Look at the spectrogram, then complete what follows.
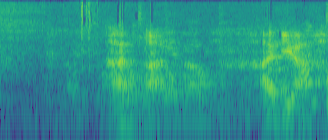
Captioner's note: off mic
